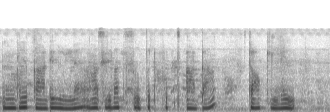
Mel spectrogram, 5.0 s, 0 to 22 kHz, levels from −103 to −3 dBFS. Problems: low volume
